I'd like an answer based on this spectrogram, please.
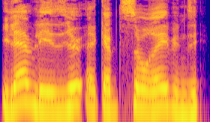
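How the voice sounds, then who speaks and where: A man with a Quebec French accent, co-hosting a podcast, telling a story in an animated, colloquial way with casual swearing. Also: sits high, quick pace, no room sound, clean studio sound. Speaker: podcast co-host, running coach.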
